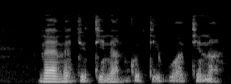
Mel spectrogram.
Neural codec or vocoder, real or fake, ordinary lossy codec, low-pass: vocoder, 22.05 kHz, 80 mel bands, HiFi-GAN; fake; none; none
